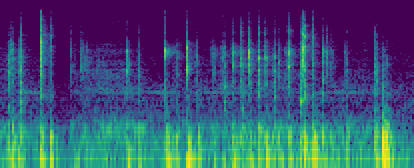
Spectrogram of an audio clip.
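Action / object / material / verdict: tap / plastic keyboard with round keycaps / plastic / none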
